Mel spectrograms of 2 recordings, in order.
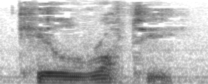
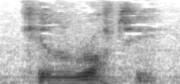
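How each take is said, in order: First: The name is pronounced as Kilroti. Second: The name is pronounced as Kilroti.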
